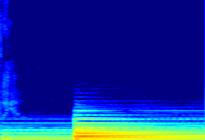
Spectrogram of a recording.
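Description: Piano playing an A-sharp diminished chord: A-sharp octaves in the bass, G, C-sharp and E above. The chord is struck once about three-quarters of a second in and left to ring, slowly fading.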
